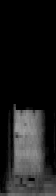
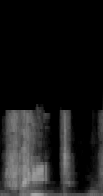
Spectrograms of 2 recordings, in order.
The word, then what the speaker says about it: frites: 係點讀咧？係 frit frit frit 個 T 要讀嘅 S 唔使讀，但係嗰個 vowel 係 E 嚟嘅，就唔係 I 嚟嘅，所以我哋唔需要讀成 frights 而係讀 frit 就得啦。咁有時有 S，有時冇 S 啦，咁但係冇所謂。如果係法文就通常唔讀 S 嘅，咁所以咧 steak frites 就唔好讀成 steak fried， OK？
